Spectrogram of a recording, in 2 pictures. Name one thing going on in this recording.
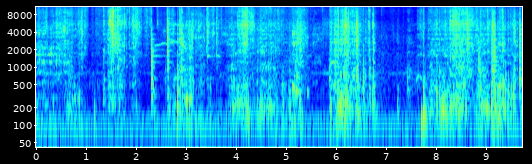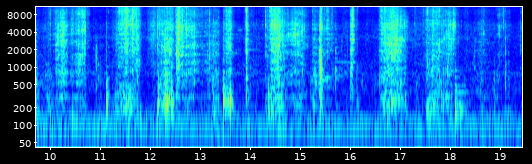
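Dirt thuds as shovelfuls are dropped.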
